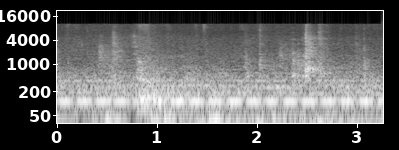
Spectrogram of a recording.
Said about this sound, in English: A clock.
